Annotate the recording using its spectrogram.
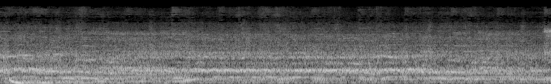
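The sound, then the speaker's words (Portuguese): A huge stadium crowd of football fans at the Euro championship sings a chant together, a dense wall of voices holding a repetitive melody, loud and steady throughout with a roaring, echoing background. “pode até subir o som se puder aí tocar. Will Griggs on fire.”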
